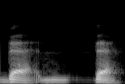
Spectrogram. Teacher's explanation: Kalau huruf dal itu sifatnya syiddah, kuat, tertahan ketika pengucapan konsonannya saja ya, da da tertahan betul gitu ya.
